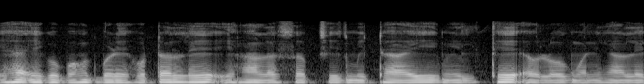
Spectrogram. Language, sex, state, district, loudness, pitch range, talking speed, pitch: Chhattisgarhi, male, Chhattisgarh, Sarguja, -18 LUFS, 95-100 Hz, 160 wpm, 95 Hz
